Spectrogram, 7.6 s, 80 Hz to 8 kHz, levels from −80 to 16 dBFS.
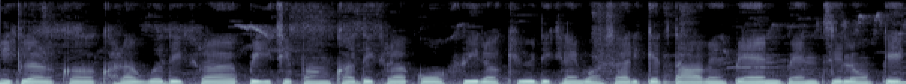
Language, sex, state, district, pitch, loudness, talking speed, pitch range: Hindi, female, Bihar, Sitamarhi, 190 Hz, -15 LUFS, 190 wpm, 185-195 Hz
